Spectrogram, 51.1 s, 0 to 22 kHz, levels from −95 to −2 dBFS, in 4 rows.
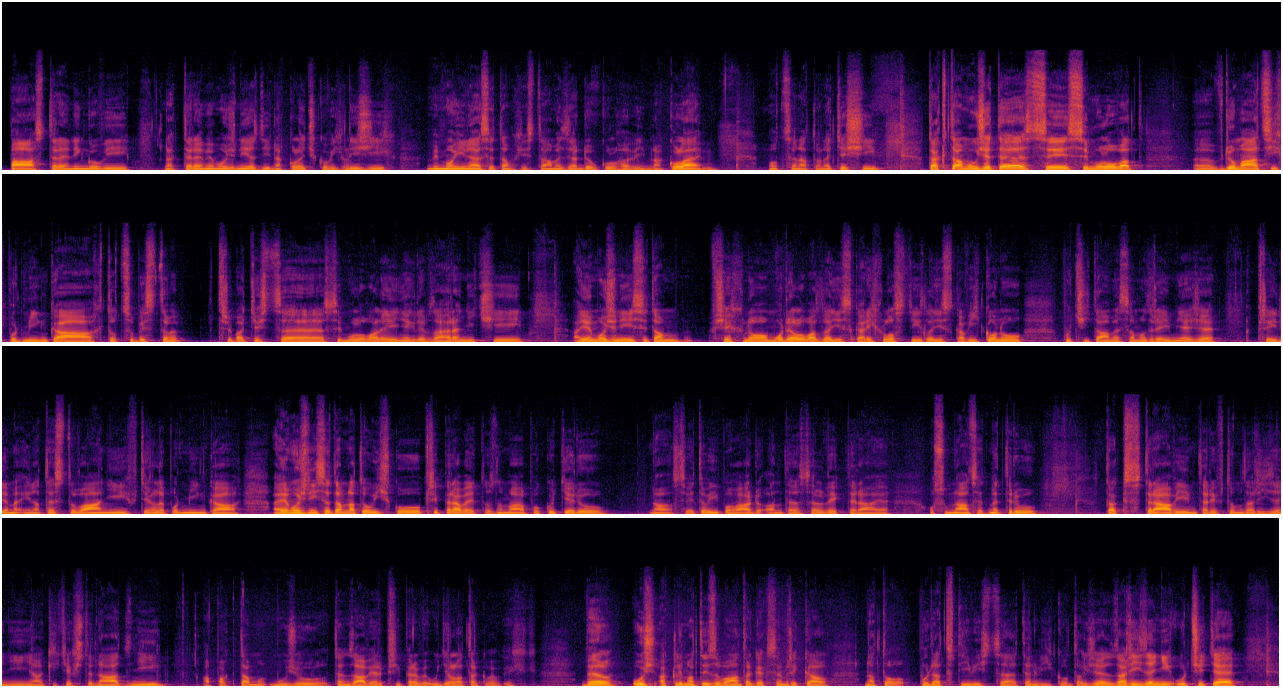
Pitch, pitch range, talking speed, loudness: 120 Hz, 110-135 Hz, 145 wpm, -28 LUFS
